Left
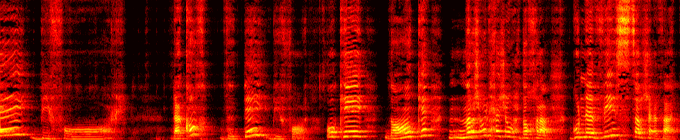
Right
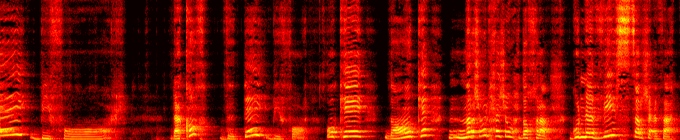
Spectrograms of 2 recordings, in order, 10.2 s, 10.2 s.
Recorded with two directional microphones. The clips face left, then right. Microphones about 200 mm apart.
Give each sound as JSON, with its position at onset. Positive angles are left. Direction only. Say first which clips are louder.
{"t": 0.0, "sound": "a woman's voice", "louder": "right 5 dB", "side_deg": -35}
{"t": 3.3, "sound": "a woman's voice", "louder": "right 4 dB", "side_deg": -20}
